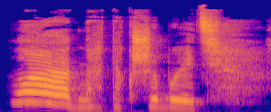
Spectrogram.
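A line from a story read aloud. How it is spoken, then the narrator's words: Sighing. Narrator (Russian): вздохнула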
